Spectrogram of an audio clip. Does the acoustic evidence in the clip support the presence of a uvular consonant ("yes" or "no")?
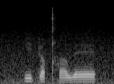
yes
